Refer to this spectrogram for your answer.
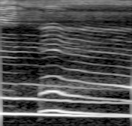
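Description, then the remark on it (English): A person imitates a wolf howl with one long, sustained, wavering tone that swells slightly midway and then slowly fades, loud with no other sounds around it. “This is Hiking Through Life, howling out. Ow!”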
